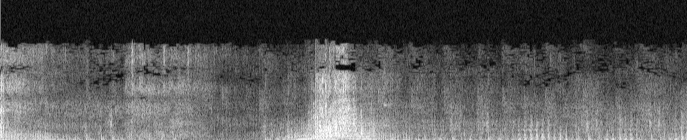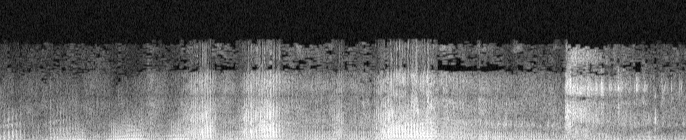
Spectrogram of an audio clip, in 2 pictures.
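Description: A motorcycle engine revs up and down repeatedly.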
